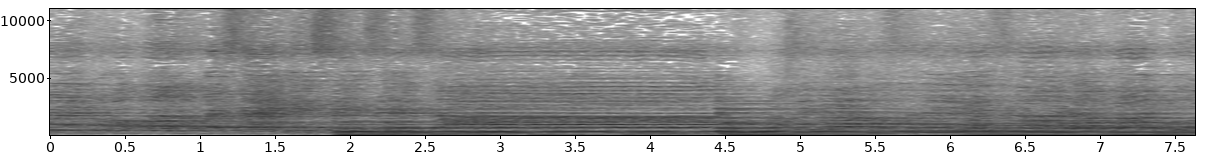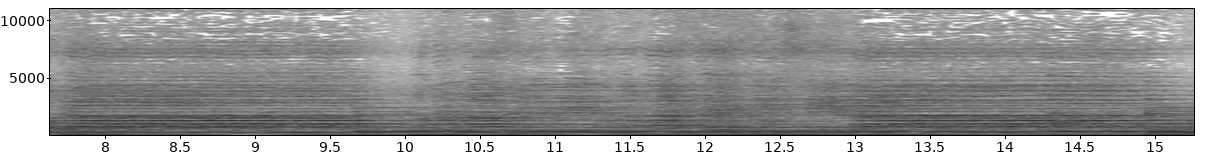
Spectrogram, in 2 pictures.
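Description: A church congregation singing a Christian song together in chorus, with held chords that change every few seconds.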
